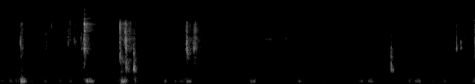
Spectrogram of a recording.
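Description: Light, scattered clicks of a computer keyboard and mouse, several in the first two seconds and a couple more near the end.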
